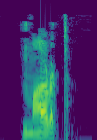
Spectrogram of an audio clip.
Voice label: "marked", English; adjectives

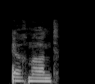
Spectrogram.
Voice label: "ermahnt", German; adjectives

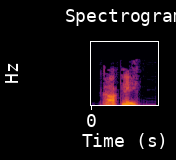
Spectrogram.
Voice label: "cockney", English; nouns

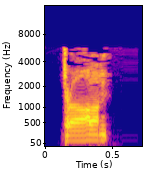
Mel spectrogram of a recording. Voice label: "drawn", English; nouns

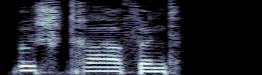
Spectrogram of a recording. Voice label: "bestrafend", German; adjectives

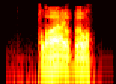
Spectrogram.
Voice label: "pliable", english; adjectives

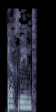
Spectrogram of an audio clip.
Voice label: "ersehnt", German; adjectives

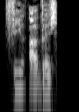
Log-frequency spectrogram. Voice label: "vieladrig", German; adjectives

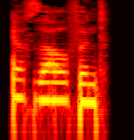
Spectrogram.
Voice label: "ersaufend", German; adjectives

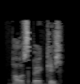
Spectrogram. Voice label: "pausbäckig", German; adjectives

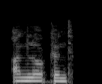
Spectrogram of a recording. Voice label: "anlockend", German; adjectives

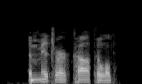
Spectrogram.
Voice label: "emitter-coupled", English; adjectives

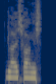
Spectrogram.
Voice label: "gleichrangig", German; adjectives

